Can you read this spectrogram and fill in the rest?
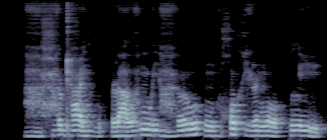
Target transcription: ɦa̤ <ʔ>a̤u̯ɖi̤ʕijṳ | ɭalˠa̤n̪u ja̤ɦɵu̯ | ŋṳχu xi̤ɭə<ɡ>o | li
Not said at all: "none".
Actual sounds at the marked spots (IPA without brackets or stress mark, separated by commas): ħ, ŋ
